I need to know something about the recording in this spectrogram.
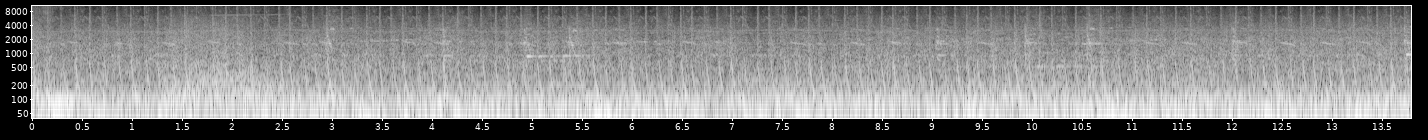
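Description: A spaceship engine roars steadily.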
